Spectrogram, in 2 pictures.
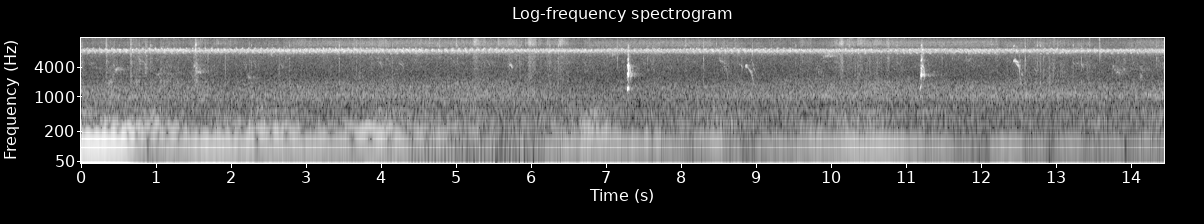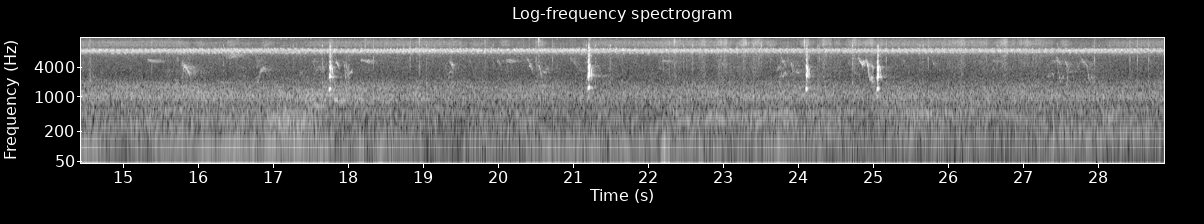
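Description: Six short, sharp bird chirps at irregular intervals over a steady high-pitched insect buzz. A low hum fades out in the first few seconds.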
